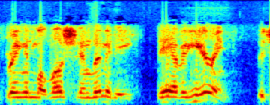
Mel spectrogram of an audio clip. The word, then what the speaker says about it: limine: L-I-M-I-T-Y, like limity? – No, it's L-I-M-I-N-E. – Limine.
